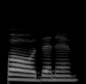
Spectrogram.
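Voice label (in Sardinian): "podent", female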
